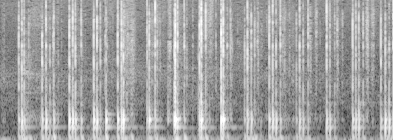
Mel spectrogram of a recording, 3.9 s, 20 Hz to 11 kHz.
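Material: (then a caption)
Plastic. Fingertips tap and patter on the hollow black plastic back panel of a round wall clock, giving about 17 quick, uneven taps over four seconds. Each tap is a short, dull, hollow knock with a low-mid resonant tone that dies away almost at once, with little high-end brightness.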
